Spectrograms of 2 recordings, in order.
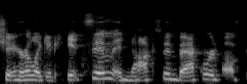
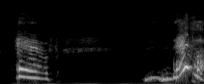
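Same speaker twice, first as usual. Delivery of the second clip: high, put-on, scandalized Southern accent; 6 semitones higher than usual. Acting surprised as a joke after being told to: Southern accent. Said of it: "I don't know why I went Southern".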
